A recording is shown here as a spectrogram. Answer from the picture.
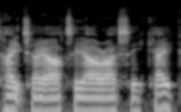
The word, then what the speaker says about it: Hartrick: Yes, at David Hartrick, which is HARTRICK, because no one can ever spell it correctly.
